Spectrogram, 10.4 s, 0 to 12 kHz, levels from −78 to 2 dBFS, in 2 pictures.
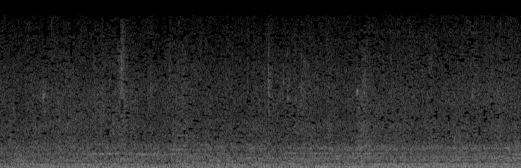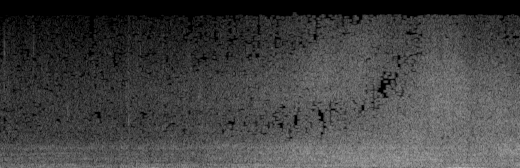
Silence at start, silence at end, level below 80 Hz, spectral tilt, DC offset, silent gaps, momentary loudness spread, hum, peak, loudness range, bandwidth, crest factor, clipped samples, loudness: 0 s; 0 s; -42 dBFS; -2.5 dB/octave; under 0.1%; none; 15 LU; none; -12 dBFS; 12 LU; 11.5 kHz; 18 dB; under 0.1%; -30 LUFS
